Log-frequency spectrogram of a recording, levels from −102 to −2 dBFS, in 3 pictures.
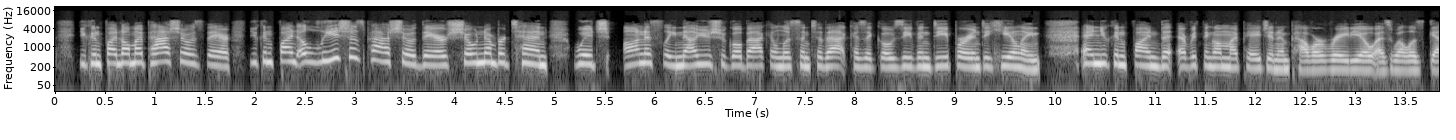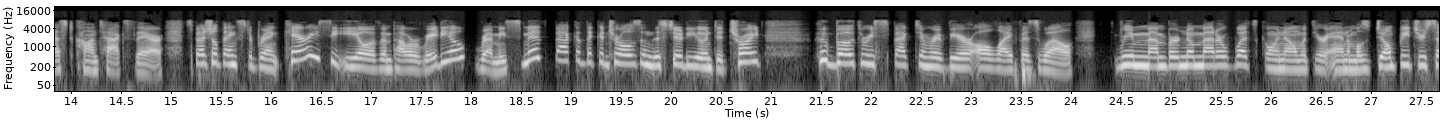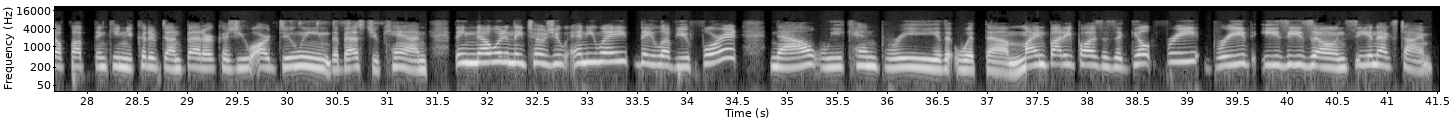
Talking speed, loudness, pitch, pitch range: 205 wpm, -21 LUFS, 230 Hz, 200-270 Hz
